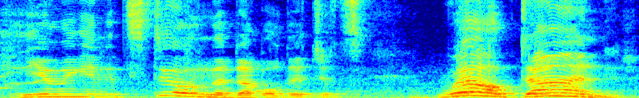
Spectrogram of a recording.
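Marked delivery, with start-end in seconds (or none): 2.2-3.1 P=A; excited praise. Real, not acted. GM praises player loudly.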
